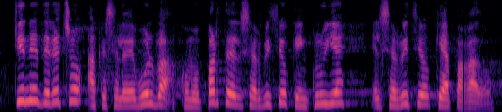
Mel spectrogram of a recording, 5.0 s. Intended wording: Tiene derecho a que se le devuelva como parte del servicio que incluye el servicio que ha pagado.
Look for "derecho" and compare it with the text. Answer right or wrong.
right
